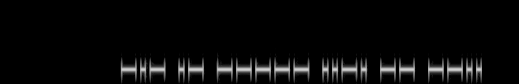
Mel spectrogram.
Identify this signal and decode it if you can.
Morse code, heard as a keyed tone, about 25 wpm, 700 Hz. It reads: KA0FMZ
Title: USA Call Signs - 6 Characters - 8x Character Spacing - 25wpm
